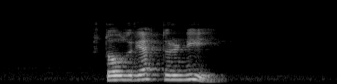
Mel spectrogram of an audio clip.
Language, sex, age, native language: Icelandic, female, 70-79, Icelandic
